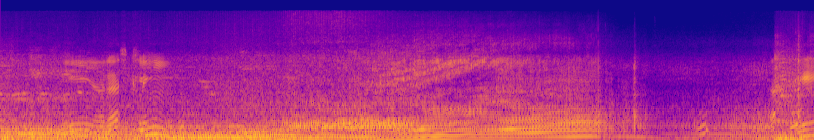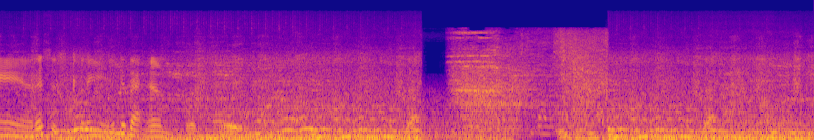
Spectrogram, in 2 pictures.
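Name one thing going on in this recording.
Cars drive past slowly.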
